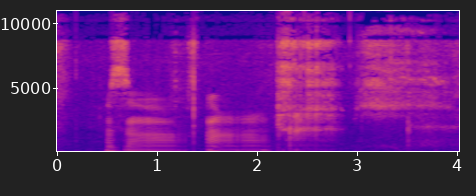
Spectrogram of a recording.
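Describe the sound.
A person imitates loud snoring: two drawn-out, rumbling voiced snores followed by breathy, hissing exhales, exaggerated, with no other talk.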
